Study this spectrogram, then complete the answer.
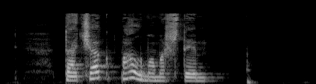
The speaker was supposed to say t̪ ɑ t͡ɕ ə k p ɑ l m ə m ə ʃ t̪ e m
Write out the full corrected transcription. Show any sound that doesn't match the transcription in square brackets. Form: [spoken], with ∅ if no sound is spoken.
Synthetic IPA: t̪ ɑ t͡ɕ [ɑ] k p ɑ l m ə m ə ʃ t̪ e m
